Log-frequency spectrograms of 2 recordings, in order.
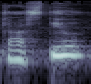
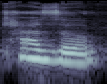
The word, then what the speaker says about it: castle: now forin silent age h our honest honor gost rhyme silent knife knock now knee night silent tea castle ini bacanya bukan castle apalagi castil bacanya castle listen whhtle fasten oft ini ada yang baca often, ada yang baca often.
